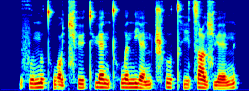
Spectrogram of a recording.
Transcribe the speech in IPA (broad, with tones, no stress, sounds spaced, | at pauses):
f u˧˥ n̪ u˥˩ t̪ʰ w ɔ̰˨˩ t͡ɕʰ y˧˥ t̪ʰ ɥ ɛ˥˩ n t̪ʰ w ə˥ n j ɛ˧˥ n ʈ͡ʂʰ u˥˩ t̪ʰ i˧˥ t͡s ɑ˥˩ ʊ̯ ɕ ɥ ɛ˧˥ n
